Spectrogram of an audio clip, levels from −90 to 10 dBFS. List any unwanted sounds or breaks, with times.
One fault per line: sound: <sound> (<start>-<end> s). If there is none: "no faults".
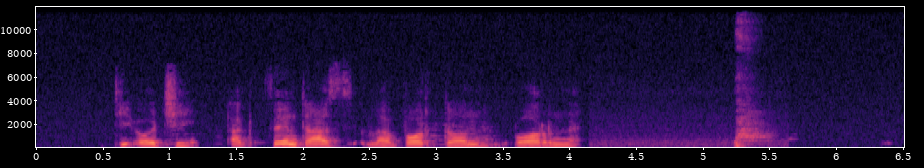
sound: bark (5.2-5.6 s)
